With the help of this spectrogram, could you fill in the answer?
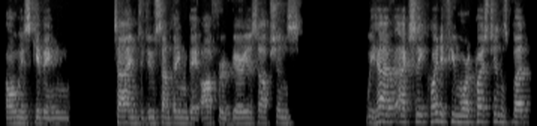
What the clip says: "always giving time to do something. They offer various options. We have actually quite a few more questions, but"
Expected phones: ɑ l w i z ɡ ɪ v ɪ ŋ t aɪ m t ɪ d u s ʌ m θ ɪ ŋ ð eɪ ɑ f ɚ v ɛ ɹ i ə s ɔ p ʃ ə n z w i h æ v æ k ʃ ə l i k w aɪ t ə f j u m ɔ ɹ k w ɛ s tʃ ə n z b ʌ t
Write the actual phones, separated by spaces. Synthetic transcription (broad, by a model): ɑ l w i z ɡ ɪ v ɪ ŋ t aɪ m t ɪ d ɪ s ʌ m θ ɪ ŋ ð eɪ ɑ f ɚ v ɛ ɹ i ə s ɔ p ʃ ə n z w i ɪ v æ k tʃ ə l i k w aɪ t ə f j u m ɔ ɹ k w ɛ s tʃ ə n z b ʌ t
